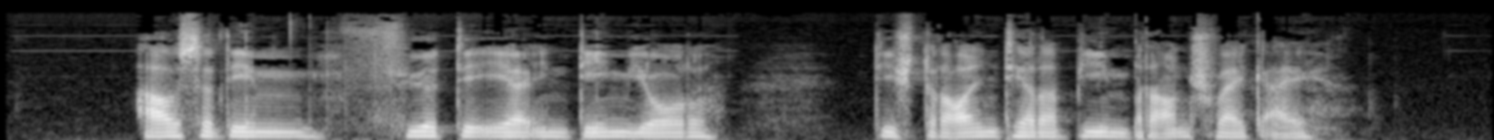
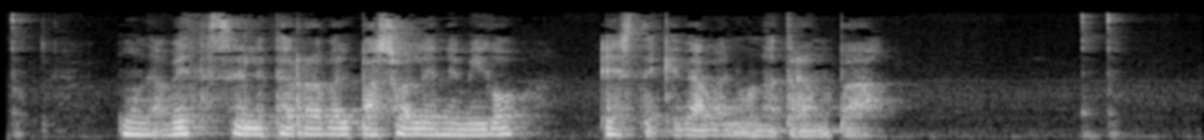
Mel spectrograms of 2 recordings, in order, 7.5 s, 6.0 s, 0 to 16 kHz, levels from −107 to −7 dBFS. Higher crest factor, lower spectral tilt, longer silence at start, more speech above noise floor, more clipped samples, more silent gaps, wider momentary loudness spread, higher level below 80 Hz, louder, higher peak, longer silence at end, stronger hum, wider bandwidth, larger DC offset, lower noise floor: about the same, 22 dB vs 18 dB; about the same, -5.5 dB/octave vs -5 dB/octave; first, 0.7 s vs 0.05 s; first, 54 dB vs 41 dB; neither; neither; second, 12 LU vs 17 LU; first, -46 dBFS vs -64 dBFS; first, -21 LUFS vs -29 LUFS; first, 0 dBFS vs -12 dBFS; first, 0.85 s vs 0.45 s; neither; about the same, 11.5 kHz vs 11.5 kHz; neither; first, -75 dBFS vs -69 dBFS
